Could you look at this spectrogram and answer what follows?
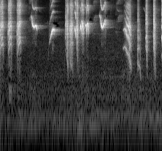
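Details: Energetic long-tailed shrike 'toet toet' song for prompting other shrikes: harsh, broad squawky notes interleaved with clear, bent whistled slurs, given in quick succession.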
